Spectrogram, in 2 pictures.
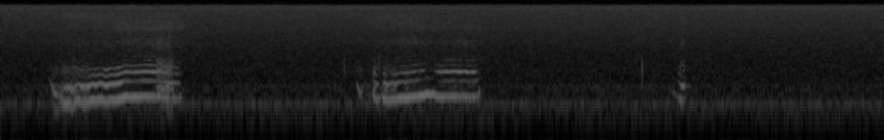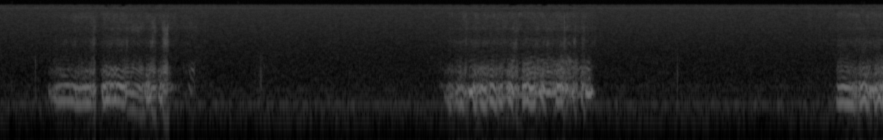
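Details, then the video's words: Sleeping cat snoring: five breathy, nasal snores with a faint whistled, wavering tone, each lasting about a second and coming roughly every four seconds, with quiet gaps between them. "Snoring cat"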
